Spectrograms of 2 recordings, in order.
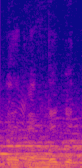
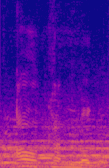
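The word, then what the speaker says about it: Elkan Baggott: Tadi kalau di announcer tuh terdengar kalimatnya, sebutannya bukan Elkan Bagot, Alkan Bagot. Alkan Alkan Bagot. Bagot. Itu pronunciation-nya di sana. Dari sana ya.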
